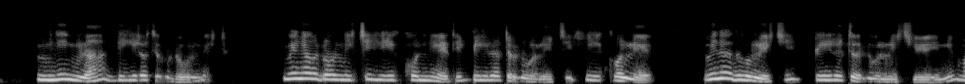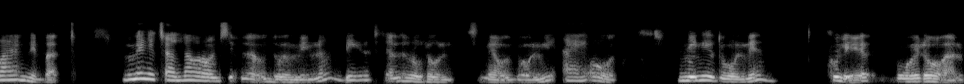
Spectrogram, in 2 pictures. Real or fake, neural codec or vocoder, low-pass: fake; codec, 16 kHz, 1 kbps, FreqCodec, smaller model; 7.2 kHz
